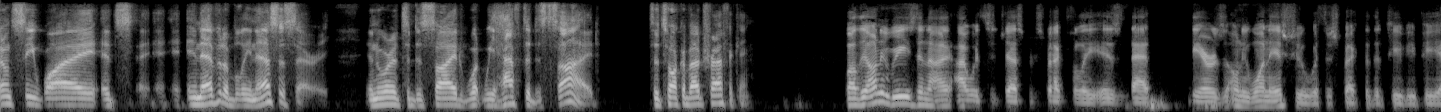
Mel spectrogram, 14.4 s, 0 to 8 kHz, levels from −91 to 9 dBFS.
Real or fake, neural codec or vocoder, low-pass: real; none; 7.2 kHz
